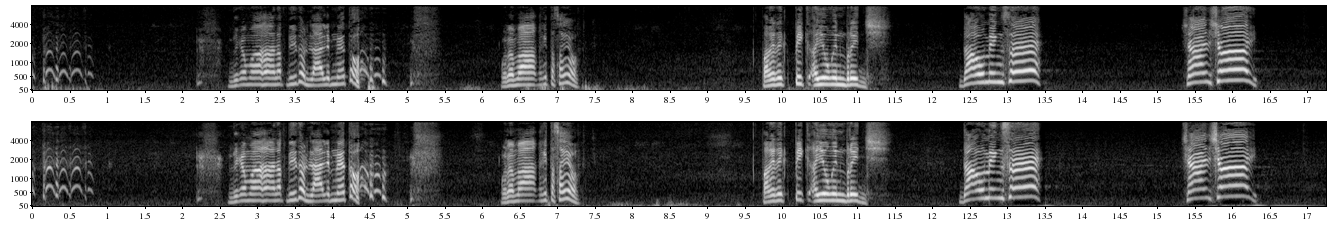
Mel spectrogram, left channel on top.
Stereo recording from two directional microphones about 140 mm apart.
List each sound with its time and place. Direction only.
0.1 s a sound: 10° left (ahead or behind)
2.1 s speech: 15° left (ahead or behind)
9.7 s speech: 40° left (ahead or behind); by 11.4 s 60° left (ahead or behind)
12.4 s a man's voice: 30° left (ahead or behind)
15.3 s speech: 20° left (ahead or behind)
